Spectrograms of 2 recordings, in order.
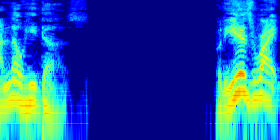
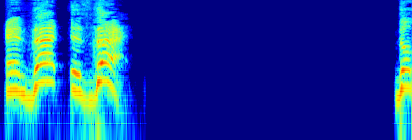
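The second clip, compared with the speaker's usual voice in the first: raised, higher voice hammering each point; loud rant; 11 semitones higher, 7 dB louder than usual. Real, not acted. Radio host blasting the Lakers, loud and heated. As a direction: lay into the team at full volume.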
